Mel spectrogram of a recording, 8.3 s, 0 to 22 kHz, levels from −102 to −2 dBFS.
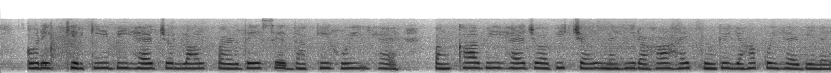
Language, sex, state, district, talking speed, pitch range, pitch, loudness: Hindi, female, Bihar, Purnia, 195 wpm, 260-275 Hz, 270 Hz, -18 LUFS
